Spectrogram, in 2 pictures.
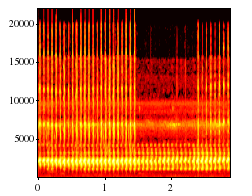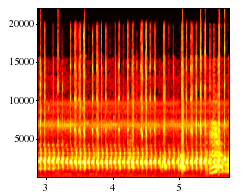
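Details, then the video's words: Bush quail call played as a lure: a long, even, rapidly pulsed trill holding one pitch, with a brief rising whistle near the end. "Bater ki awaaz madi gundari quilling sound bush Quil sound"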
